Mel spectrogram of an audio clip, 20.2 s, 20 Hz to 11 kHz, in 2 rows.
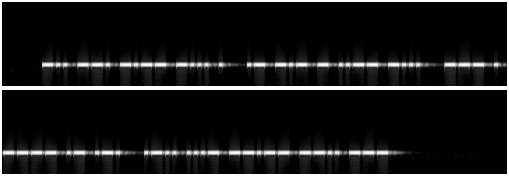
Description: Morse code (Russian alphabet), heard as a keyed tone, machine-sent, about 17 wpm, 770 Hz, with room echo. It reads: ДГЫБЕ АКТЮБ ОЕШАР ЛЖЪЗО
